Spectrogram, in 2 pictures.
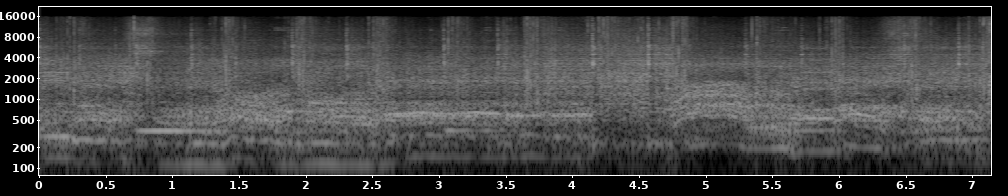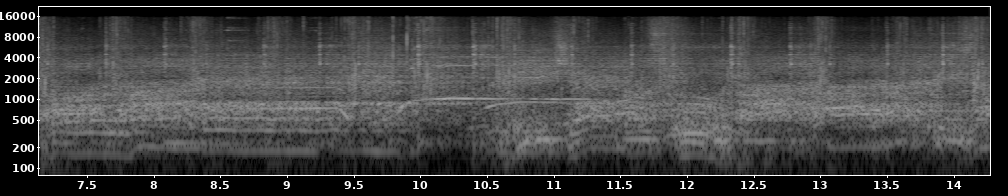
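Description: Live band playing with a large crowd singing along, heard from within the audience.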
